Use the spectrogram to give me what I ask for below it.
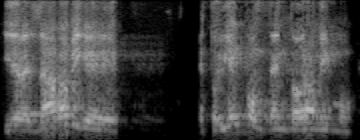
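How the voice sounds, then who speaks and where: A man's voice: medium pitch, expressive, moderate pace, reverberant, distant mic, lightly acted. A man putting on a fake Puerto Rican accent, playing a boastful artist in an interview, swaggering and slangy. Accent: put-on Puerto Rican. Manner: swaggering, slangy, laid-back.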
